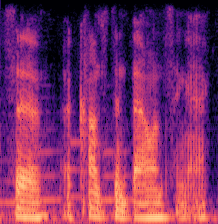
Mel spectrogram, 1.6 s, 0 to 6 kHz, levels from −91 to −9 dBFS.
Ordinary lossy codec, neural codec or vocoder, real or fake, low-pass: Opus, 16 kbps; none; real; 5.4 kHz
